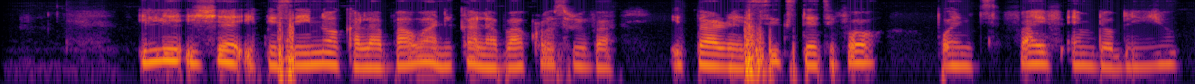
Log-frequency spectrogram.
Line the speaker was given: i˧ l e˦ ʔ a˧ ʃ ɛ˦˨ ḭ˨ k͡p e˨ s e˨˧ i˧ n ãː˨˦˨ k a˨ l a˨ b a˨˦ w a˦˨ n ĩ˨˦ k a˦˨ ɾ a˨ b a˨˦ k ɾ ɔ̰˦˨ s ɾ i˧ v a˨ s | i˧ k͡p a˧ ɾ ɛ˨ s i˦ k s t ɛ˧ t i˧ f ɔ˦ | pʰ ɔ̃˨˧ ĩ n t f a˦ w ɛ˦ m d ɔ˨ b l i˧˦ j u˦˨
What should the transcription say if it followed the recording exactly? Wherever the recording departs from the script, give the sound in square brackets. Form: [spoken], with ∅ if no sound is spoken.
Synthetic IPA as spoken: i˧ l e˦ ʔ [i˧] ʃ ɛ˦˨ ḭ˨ k͡p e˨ s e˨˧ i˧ n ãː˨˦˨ k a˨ l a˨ b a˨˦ w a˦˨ n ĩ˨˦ k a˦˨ [l] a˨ b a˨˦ k ɾ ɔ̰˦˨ s ɾ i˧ v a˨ [∅] | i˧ k͡p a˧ ɾ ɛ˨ s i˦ k s t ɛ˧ t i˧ f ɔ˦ | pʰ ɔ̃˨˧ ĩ n t f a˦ [v] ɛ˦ m d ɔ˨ b l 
